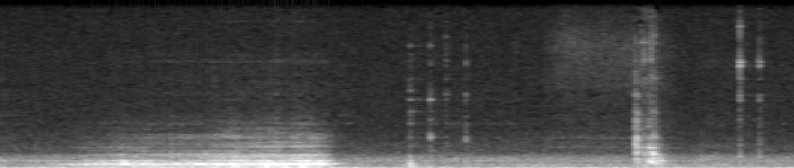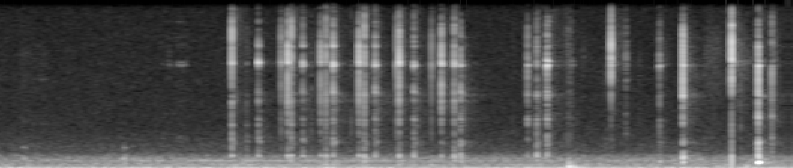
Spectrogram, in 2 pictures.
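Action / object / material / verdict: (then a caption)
tap / glazed ceramic mug / glazed ceramic / none. Long nails tap the glazed sides of a hollow green celadon ceramic mug with a relief band and a lid/infuser on top, held in the hands. It opens with about two seconds of a steady, mid-toned scraping hum. Then come sparse light clicks, building into a fast run of sharp, bright, dry ticks with almost no ring.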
